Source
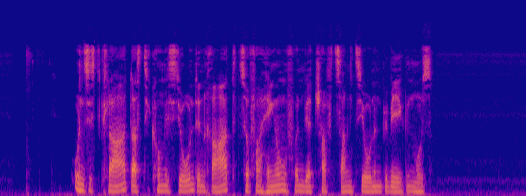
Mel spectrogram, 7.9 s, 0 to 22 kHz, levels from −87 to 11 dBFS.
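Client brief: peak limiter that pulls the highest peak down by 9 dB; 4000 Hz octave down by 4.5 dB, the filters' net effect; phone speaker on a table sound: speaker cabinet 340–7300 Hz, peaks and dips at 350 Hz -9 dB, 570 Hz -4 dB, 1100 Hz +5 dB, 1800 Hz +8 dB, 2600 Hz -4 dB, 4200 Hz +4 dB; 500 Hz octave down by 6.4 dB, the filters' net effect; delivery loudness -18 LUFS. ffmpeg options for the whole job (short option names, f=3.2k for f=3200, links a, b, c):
-af "equalizer=f=500:t=o:g=-3.5,equalizer=f=4k:t=o:g=-8,alimiter=limit=-23.5dB:level=0:latency=1,highpass=f=340:w=0.5412,highpass=f=340:w=1.3066,equalizer=f=350:t=q:w=4:g=-9,equalizer=f=570:t=q:w=4:g=-4,equalizer=f=1.1k:t=q:w=4:g=5,equalizer=f=1.8k:t=q:w=4:g=8,equalizer=f=2.6k:t=q:w=4:g=-4,equalizer=f=4.2k:t=q:w=4:g=4,lowpass=f=7.3k:w=0.5412,lowpass=f=7.3k:w=1.3066,volume=19dB"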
